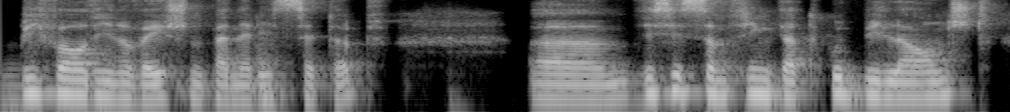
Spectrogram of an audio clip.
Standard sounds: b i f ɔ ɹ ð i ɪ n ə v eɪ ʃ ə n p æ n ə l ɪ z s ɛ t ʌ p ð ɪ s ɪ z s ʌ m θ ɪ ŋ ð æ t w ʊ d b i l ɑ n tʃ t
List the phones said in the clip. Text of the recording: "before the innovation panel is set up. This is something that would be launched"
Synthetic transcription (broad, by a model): b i f ɔ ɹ ð i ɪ n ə v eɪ ʃ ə n p æ n ə l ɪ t s ɛ t ʌ p ð ɪ s ɪ z s ʌ m θ ɪ ŋ ð æ t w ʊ d b i l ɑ n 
